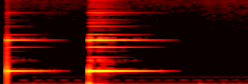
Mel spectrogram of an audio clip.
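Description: Two bell-like chime strikes at the same pitch, the second louder, each ringing and fading away within about a second.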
